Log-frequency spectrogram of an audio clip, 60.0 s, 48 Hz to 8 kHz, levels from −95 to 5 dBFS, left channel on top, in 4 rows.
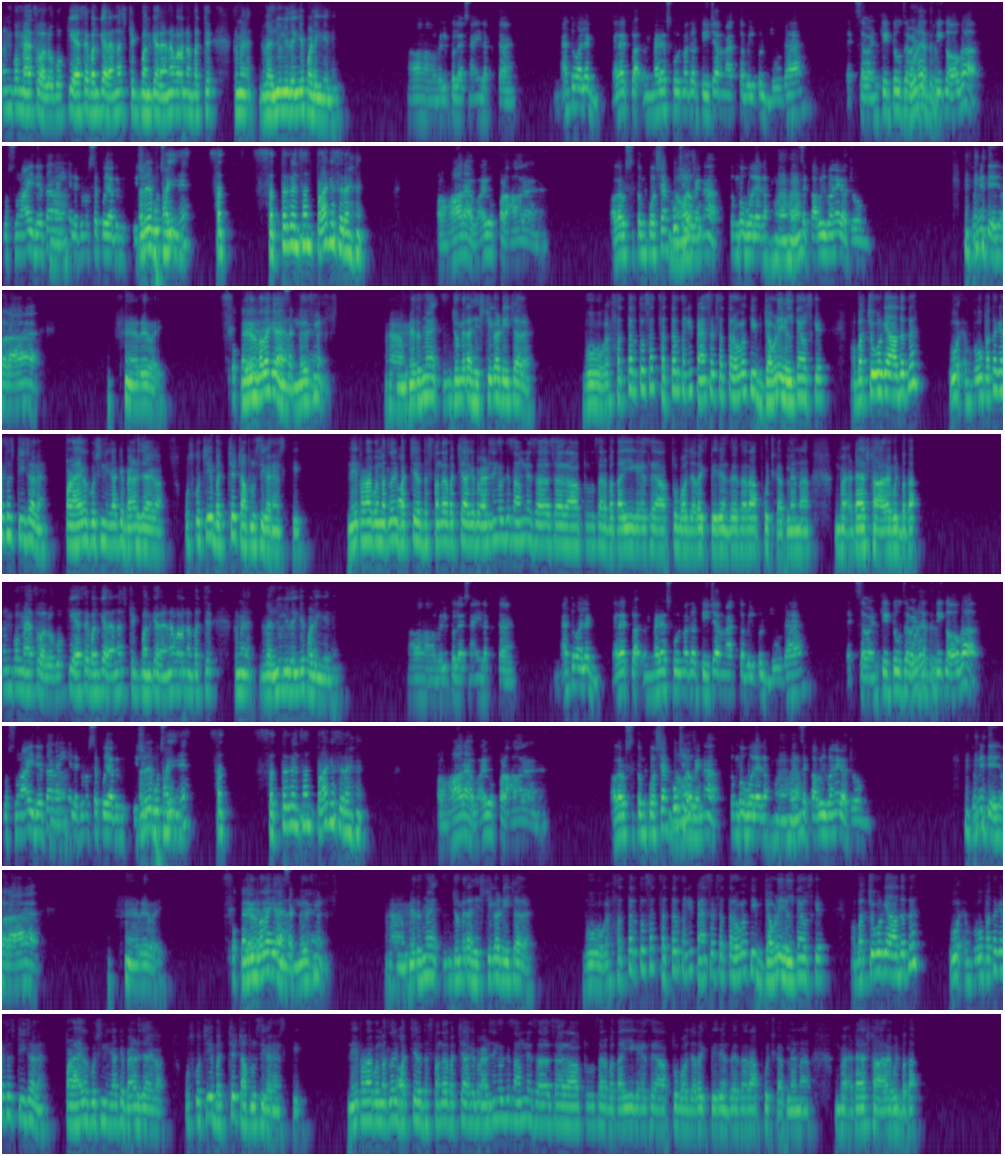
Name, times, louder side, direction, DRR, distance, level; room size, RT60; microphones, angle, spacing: voice 1, 0.0-3.2 3.5-5.1 13.5-14.1 15.7-16.0 17.1-17.7 18.2-18.4 19.0-20.5 25.0-25.4 26.5-27.1 29.5-29.8 31.9-32.5 33.6-34.9 35.8-38.0 38.7-42.4 42.8-43.8 44.2-45.7 46.0-47.5 47.8-49.6 50.2-58.7, left 5 dB, 70° left, 0.5 m, -26 dB
voice 2, 6.1-7.7 8.4-12.1 12.9-14.6 15.0-17.8 21.5-23.2 24.1-26.5 26.8-28.0 29.6-30.6 33.5-34.3 34.6-34.9 50.9-51.1, equal, 5° left, 0.3 m, -30 dB
2.6 x 2.4 x 2.3 m
head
